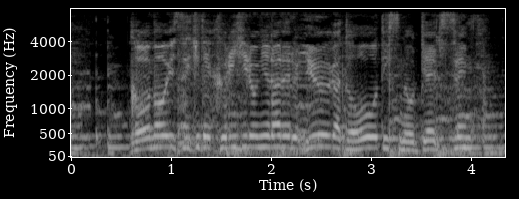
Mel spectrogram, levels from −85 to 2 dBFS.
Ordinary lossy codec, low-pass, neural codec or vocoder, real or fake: none; 7.2 kHz; codec, 16 kHz in and 24 kHz out, 2.2 kbps, FireRedTTS-2 codec; fake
